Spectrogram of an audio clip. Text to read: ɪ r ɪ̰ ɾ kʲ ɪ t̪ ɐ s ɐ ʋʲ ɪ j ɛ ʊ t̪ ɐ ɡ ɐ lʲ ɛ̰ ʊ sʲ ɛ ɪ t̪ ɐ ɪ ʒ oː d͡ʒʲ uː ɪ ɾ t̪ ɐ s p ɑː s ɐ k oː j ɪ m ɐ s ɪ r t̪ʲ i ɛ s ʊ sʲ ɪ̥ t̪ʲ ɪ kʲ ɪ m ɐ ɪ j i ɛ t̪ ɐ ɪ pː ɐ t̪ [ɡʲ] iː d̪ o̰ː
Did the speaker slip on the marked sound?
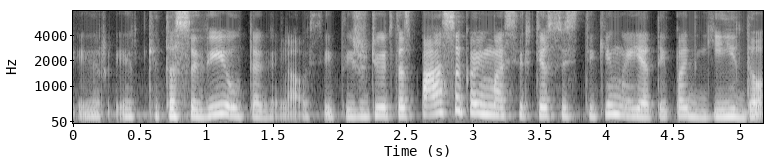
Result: no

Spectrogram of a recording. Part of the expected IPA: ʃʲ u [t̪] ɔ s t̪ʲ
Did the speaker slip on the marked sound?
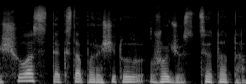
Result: yes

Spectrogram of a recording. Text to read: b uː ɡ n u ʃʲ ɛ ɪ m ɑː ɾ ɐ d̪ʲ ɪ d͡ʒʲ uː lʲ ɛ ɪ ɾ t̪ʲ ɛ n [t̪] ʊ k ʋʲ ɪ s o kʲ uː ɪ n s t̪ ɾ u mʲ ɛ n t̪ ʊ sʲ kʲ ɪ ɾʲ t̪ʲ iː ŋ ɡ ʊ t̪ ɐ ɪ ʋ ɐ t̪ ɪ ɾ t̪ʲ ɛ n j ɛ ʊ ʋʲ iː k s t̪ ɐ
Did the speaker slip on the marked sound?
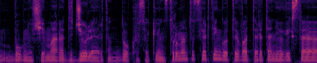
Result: yes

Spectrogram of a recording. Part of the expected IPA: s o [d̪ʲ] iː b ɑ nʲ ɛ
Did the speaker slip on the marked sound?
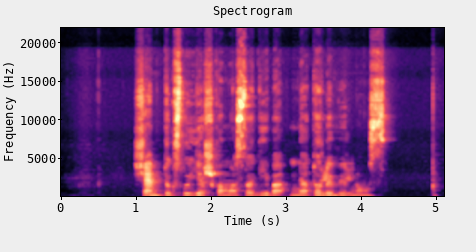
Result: no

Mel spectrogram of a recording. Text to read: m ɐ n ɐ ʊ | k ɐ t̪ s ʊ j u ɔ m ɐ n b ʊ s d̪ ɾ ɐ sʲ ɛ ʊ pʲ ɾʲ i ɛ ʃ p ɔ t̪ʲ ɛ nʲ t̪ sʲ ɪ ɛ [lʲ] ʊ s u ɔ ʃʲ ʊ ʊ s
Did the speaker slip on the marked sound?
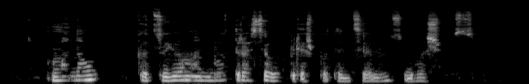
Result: no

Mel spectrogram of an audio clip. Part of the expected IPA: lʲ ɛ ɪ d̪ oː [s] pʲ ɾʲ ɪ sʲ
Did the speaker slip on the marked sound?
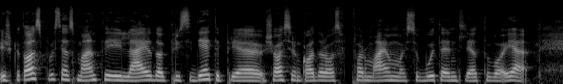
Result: yes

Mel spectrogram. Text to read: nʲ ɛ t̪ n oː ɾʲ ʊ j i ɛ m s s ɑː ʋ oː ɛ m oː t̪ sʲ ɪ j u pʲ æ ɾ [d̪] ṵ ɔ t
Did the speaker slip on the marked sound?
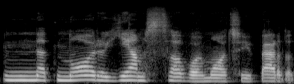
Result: no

